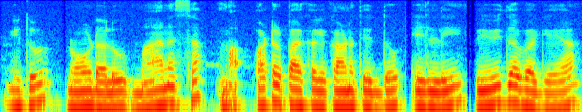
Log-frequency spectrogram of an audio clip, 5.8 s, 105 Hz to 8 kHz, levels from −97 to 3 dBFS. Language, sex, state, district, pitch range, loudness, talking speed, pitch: Kannada, male, Karnataka, Dakshina Kannada, 120-140 Hz, -15 LUFS, 115 wpm, 125 Hz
